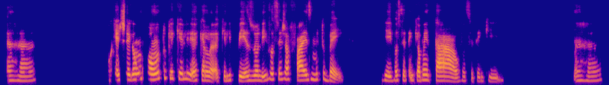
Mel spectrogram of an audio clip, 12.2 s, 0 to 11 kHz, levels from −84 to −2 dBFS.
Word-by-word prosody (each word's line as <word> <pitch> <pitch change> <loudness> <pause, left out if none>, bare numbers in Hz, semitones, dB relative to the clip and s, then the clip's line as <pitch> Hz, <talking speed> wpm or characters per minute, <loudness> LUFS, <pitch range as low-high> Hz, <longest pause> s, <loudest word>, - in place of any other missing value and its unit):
Aham. 180 0 -4 1.4
Porque 200 - +1
chega 210 -1 +4
a - - +4
um 235 +2 -1
ponto 230 +6 +3
que 270 -1 -3
aquele 240 -2 -1
aquela 185 -1 +1
aquele 190 +2 -6
peso 175 +2 +1
ali, 185 0 0
você 225 0 -3
já 220 -1 +2
faz 195 +2 +5
muito 225 +2 -7
bem, 190 - -1 0.8
e 190 - -1
aí 170 - 0
você 185 0 -5
tem - - -5
que 190 - -3
aumentar 175 -5 +4
ou 145 - -6
você 165 -4 -14
tem 155 +1 -12
que 280 - -10 1.5
Aham. 180 +1 -9
190 Hz, 140 wpm, -24 LUFS, 175-220 Hz, 1.5 s, faz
